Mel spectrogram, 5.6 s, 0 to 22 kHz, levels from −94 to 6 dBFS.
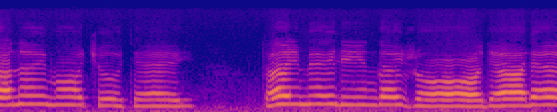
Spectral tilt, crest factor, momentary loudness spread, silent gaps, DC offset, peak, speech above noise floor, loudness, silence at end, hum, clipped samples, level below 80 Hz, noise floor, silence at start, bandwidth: -6 dB/octave; 14 dB; 10 LU; none; under 0.1%; -14 dBFS; 26 dB; -30 LUFS; 0 s; none; under 0.1%; -56 dBFS; -55 dBFS; 0 s; 16 kHz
